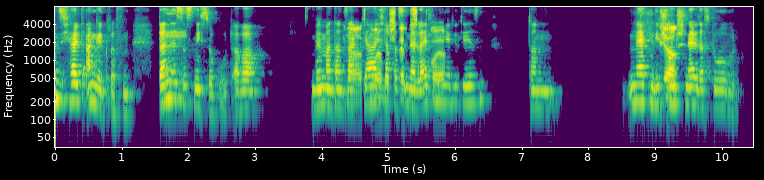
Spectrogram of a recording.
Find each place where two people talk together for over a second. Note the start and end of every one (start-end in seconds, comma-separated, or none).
4.3-5.8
